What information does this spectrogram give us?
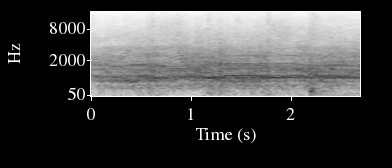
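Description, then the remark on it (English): A dull thump lands once near the end as a soldier slams a mercenary's arm onto the table, ending an arm wrestling match in a packed tavern, over a steady background of crowd murmur and indistinct voices. “slams the mercenary's arm onto the table.”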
